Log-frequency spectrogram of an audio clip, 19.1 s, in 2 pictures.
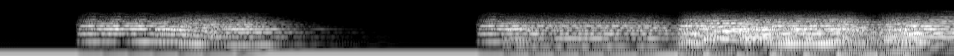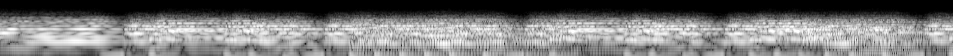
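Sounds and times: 
play-along backing track without trombone: 0.8 - 3.6, 4.8 - 19.0.

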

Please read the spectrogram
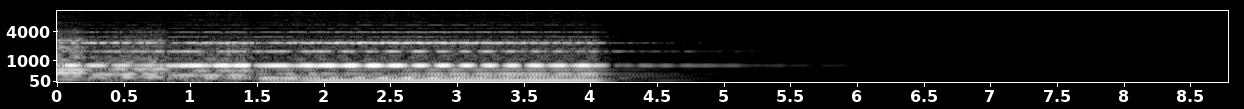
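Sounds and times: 
music for two con moto: 0.0 - 5.0.

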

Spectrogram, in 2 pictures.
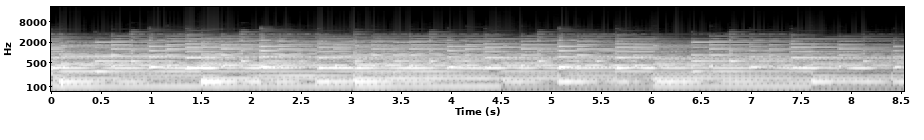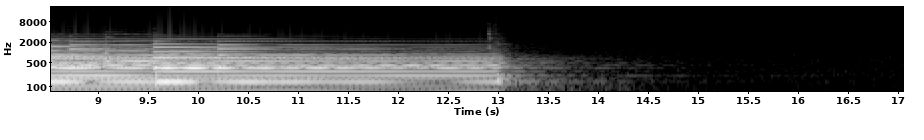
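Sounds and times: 
piano playing: 0.0 - 13.0.

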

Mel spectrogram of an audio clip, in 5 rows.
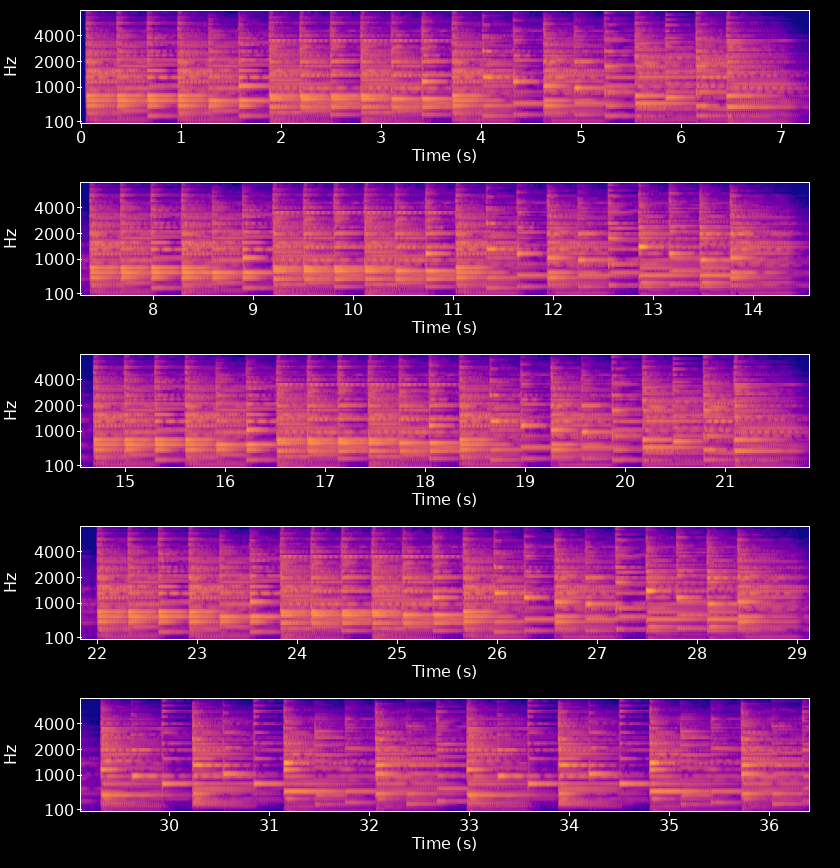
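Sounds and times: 
piano duettino: 0.0 - 36.3.

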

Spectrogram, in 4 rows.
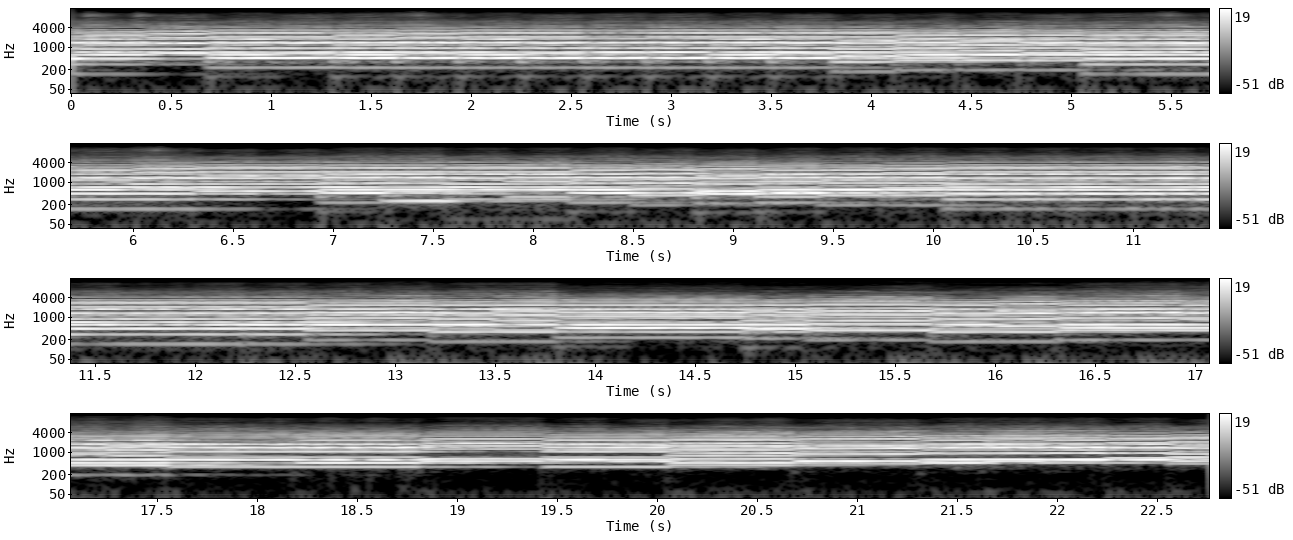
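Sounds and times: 
woodwind quartet playing a birdsong piece: 0.0 - 22.7.

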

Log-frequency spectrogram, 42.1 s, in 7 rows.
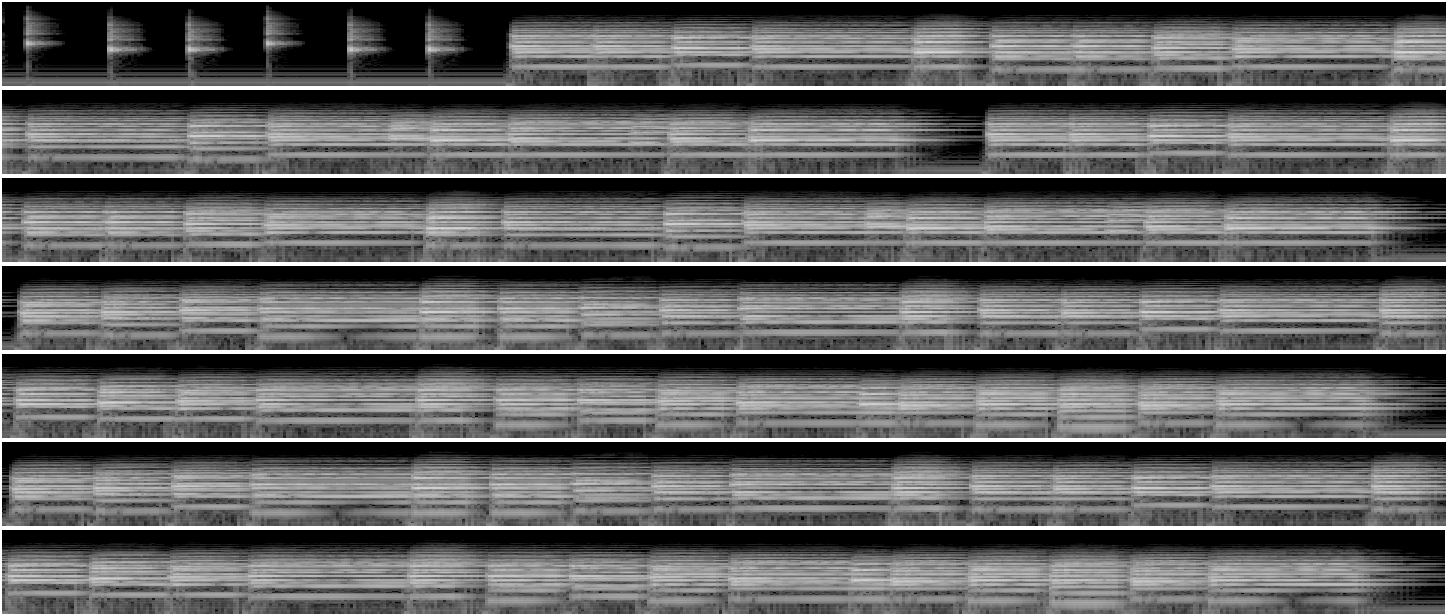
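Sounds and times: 
play-along backing music without trombone: 0.0 - 41.9.

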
